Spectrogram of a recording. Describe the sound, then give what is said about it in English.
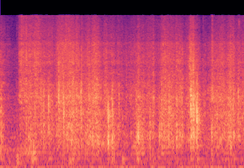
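Papers rustle and crinkle continuously as entries are shuffled in a box, with a few sharper crackling bursts, fairly loud, no voices. “You shuffling?”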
